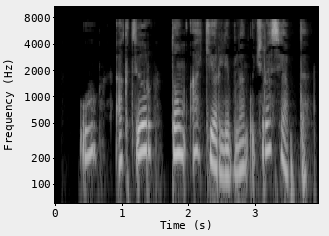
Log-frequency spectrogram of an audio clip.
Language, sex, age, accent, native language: Uzbek, female, 25-34, Buxoro, Uzbek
